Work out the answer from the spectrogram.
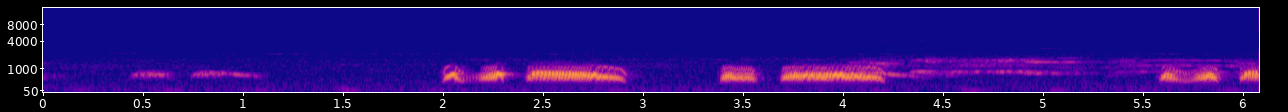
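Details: Spotted dove used as a lure for wild doves, delivering loud coo phrases of a quick doubled note and a drawn-out burring coo, with fainter coos and a thin higher note in the background.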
